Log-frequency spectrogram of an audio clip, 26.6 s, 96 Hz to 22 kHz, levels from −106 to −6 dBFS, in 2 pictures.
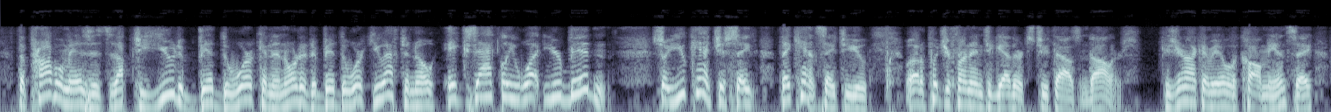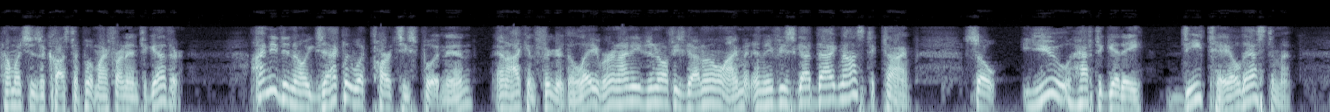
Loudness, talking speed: -22 LUFS, 245 wpm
